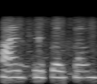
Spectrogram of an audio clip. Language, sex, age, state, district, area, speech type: Marathi, female, 18-30, Maharashtra, Solapur, urban, conversation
